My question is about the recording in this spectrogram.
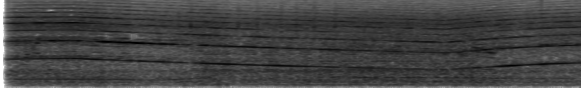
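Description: Fire truck siren wailing, its pitch slowly falling and then rising again about four and a half seconds in, over the truck's engine and road noise.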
